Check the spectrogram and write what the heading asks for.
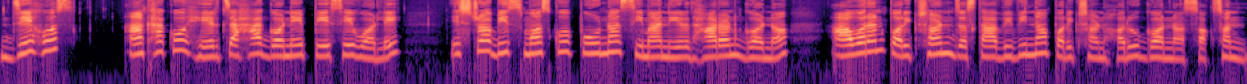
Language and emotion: Nepali, neutral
